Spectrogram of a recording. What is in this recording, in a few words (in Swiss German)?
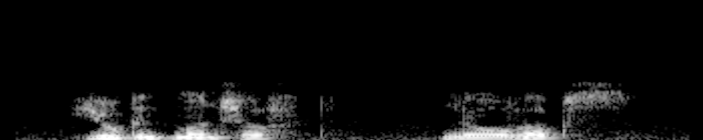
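"jungendmannschaft", Alsatian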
